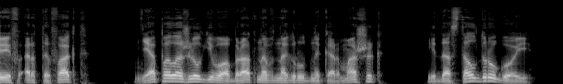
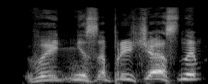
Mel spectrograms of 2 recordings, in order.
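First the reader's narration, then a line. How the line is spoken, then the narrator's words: Breathless exhale. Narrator (Russian): Он выдохнул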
